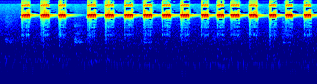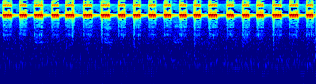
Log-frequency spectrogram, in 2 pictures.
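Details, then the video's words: After a moment of silence, a male cricket on a summer evening starts chirping. A brief pause follows the first few pulses, then high, sharp chirps run steadily at roughly four per second with nothing else audible. "Cricket Chirping Sound Effect"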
